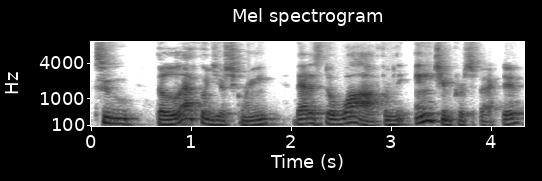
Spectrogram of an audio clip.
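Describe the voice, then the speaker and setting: A man teaching from slides in a conversational way, often checking in with "right?" and pausing on fillers. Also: medium pitch, expressive, a little mellow. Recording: roomy echo.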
